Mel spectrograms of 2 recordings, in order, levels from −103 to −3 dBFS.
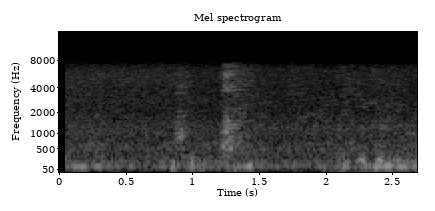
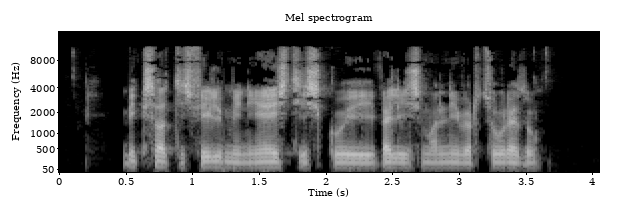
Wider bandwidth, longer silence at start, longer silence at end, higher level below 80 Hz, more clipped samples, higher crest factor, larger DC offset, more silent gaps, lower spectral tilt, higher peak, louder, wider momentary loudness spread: second, 7.6 kHz vs 11.5 kHz; second, 0.05 s vs 0.5 s; second, 0 s vs 0.45 s; about the same, -72 dBFS vs -68 dBFS; neither; about the same, 20 dB vs 20 dB; neither; neither; first, -5 dB/octave vs -2 dB/octave; second, -40 dBFS vs -12 dBFS; second, -60 LUFS vs -28 LUFS; about the same, 11 LU vs 10 LU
